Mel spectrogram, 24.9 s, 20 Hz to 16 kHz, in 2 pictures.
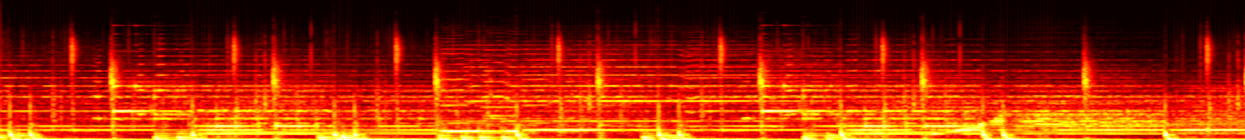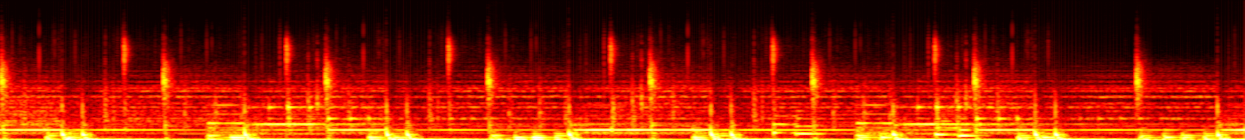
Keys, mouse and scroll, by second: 0.7 space, 7.1 double click, 21.8 ctrl+0.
